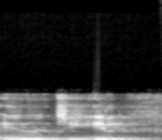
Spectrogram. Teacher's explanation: نون ساکن پہ اخفا ہے، آگے جیم آ رہا ہے حروف اخفا میں سے ، اور جی میں یا مدہ ہے، 2 حرکات لمبا کرتے · اخفا ہے، آگے جیم آ رہا ہے حروف اخفا میں سے، اور جی میں یا مدہ ہے، 2 حرکات لمبا کرتے ہیں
